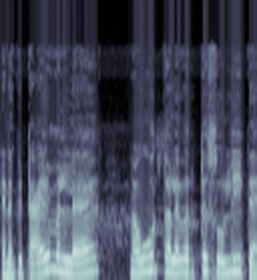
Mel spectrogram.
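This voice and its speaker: A man puts on a cartoonish character voice. It sits at a medium pitch with fairly even intonation. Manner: calm, soft-spoken.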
